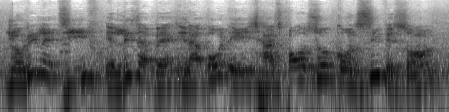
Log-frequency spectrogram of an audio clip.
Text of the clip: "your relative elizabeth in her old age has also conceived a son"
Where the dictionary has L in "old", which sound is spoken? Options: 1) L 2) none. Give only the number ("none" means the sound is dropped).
1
